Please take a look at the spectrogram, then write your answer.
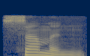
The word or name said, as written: summon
